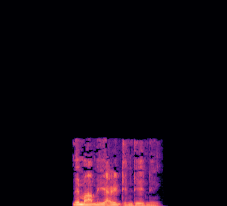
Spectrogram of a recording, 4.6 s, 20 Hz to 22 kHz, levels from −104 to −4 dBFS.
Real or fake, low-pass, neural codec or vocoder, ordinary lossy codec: real; 7.2 kHz; none; MP3, 32 kbps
